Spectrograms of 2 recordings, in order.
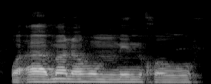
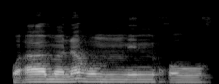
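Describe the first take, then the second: No difference in how they are said.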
